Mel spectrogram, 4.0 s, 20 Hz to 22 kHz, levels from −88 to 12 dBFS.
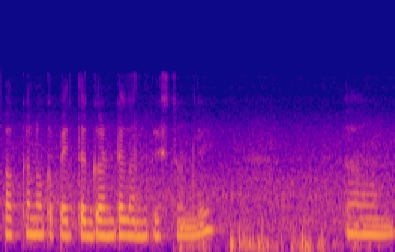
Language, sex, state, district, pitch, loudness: Telugu, female, Andhra Pradesh, Annamaya, 210 Hz, -17 LUFS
